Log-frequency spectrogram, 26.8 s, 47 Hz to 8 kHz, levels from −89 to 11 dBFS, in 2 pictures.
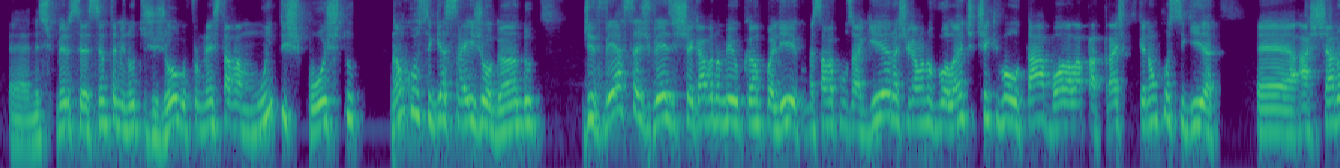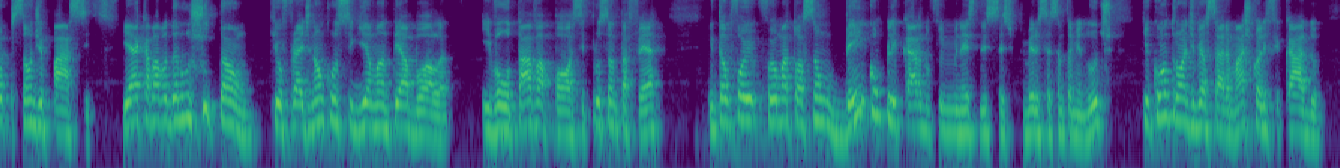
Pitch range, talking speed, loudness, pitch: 150-195 Hz, 195 wpm, -22 LUFS, 175 Hz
